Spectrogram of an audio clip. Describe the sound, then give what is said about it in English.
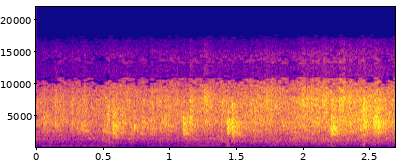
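Steady shower water pours and hisses continuously as a man lets it run onto his chest, a broad rushing spray with a few louder splashes and drips, fairly loud, with no voices. “In the shower, Tom smooths back his wet hair and lets water run onto his chest.”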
